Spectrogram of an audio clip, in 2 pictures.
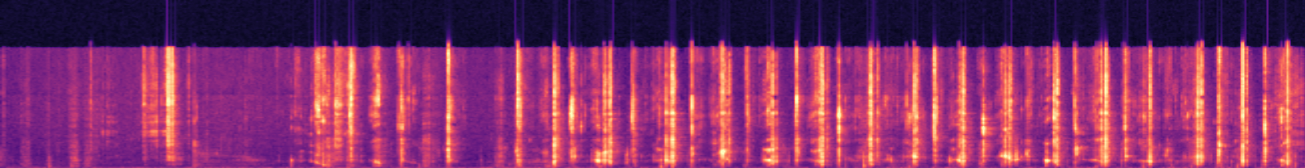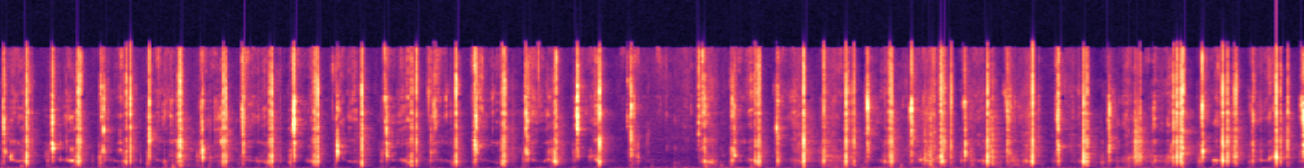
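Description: Crunching and chewing of crispy fried insect pupae: a rapid run of crisp crackles, sparse at first and turning dense about three seconds in.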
